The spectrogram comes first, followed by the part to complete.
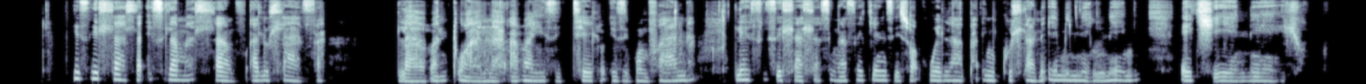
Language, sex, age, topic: North Ndebele, female, 50+, health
